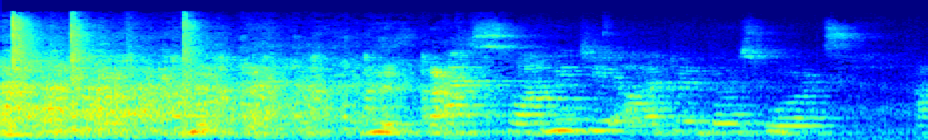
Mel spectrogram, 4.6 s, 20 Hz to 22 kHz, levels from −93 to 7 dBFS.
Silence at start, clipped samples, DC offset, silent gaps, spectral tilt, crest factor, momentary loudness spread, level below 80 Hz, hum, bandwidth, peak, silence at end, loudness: 0 s; under 0.1%; under 0.1%; none; -2.5 dB/octave; 26 dB; 15 LU; -64 dBFS; none; 15.5 kHz; -2 dBFS; 0 s; -27 LUFS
